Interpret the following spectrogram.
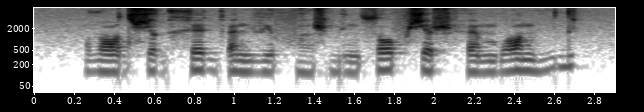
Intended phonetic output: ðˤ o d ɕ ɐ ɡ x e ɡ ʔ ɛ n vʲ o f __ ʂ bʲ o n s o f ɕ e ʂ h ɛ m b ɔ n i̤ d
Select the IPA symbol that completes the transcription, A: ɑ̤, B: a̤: B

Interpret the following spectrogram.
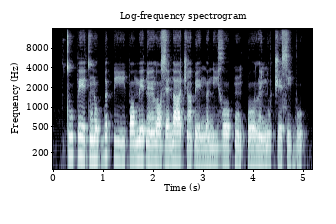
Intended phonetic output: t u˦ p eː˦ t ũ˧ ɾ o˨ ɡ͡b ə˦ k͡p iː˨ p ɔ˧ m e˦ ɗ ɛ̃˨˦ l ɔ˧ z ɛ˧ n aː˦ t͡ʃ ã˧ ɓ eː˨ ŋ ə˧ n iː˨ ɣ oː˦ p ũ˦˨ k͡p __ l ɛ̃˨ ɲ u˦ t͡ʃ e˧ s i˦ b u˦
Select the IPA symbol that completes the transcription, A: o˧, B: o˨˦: B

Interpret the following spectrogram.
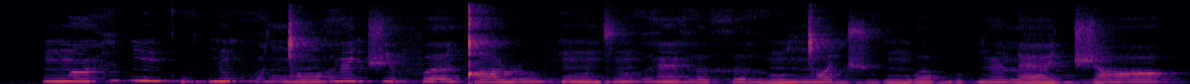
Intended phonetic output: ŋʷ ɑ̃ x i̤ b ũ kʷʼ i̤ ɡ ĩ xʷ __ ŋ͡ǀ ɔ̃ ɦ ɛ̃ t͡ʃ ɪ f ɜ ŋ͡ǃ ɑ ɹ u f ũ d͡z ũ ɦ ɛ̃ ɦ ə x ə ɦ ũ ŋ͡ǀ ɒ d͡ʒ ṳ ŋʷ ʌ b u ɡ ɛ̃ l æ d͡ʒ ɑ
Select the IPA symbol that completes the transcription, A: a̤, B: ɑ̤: B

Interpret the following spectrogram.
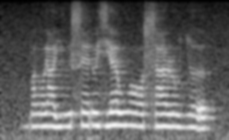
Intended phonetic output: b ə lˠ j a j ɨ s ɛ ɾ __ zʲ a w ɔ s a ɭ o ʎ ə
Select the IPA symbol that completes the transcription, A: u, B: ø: B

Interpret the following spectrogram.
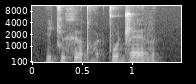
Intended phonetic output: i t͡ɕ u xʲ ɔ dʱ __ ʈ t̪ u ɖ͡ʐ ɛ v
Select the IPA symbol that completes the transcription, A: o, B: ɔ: B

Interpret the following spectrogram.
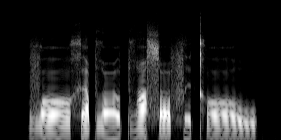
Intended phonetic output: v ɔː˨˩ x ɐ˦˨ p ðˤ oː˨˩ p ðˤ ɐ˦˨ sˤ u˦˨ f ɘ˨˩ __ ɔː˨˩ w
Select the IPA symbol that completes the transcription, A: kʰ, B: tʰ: A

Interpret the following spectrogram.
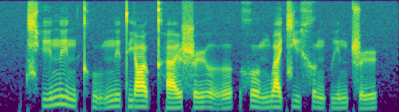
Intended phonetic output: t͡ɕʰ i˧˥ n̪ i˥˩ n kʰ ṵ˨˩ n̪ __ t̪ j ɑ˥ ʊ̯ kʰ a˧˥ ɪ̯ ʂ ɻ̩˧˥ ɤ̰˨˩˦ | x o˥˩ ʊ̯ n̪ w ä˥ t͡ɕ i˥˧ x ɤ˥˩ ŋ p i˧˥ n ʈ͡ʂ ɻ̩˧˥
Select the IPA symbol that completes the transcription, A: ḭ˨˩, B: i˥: B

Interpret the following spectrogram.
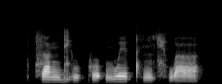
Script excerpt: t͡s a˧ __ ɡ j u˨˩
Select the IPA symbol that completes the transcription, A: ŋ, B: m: A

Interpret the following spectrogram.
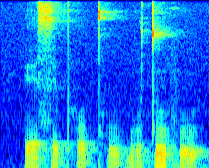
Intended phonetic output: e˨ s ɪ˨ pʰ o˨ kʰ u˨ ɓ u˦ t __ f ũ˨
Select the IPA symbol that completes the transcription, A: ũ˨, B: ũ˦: B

